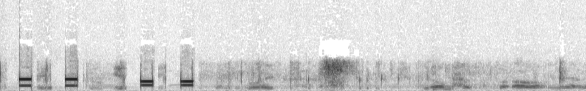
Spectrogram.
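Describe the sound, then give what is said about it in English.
Four quick telephone touch tones beep in succession, each a steady two-pitch chirp, followed by a stretch of muffled, chattering voices with no further tones. “I've decoded these touch tones before, by the way, and I've tried to call these people.”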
